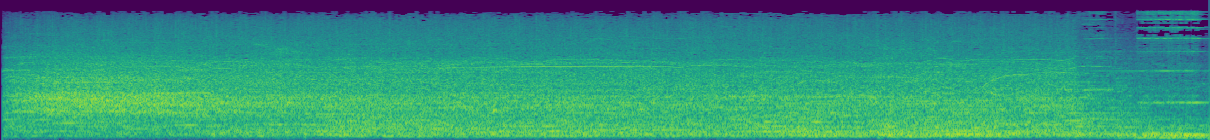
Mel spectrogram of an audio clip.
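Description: A busy hall hums with crowd chatter and chiming machines.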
